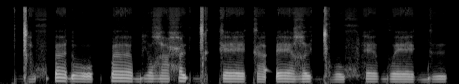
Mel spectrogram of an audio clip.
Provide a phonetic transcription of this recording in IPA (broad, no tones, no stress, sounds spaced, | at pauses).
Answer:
ɡ͡ǀ a xʷ ʔ ɐ ɗ o | k͡p ɐː b i ʊ̯ ʁ a ħ ɨ ʔ ɡ͡ǀ ɘ k ɛː k a ʔ ɛ ʁ ɨ ɡ͡ǀ oː xʷ h ɛ ə̯ ɡʷ ɛː ɡ͡b ɨ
